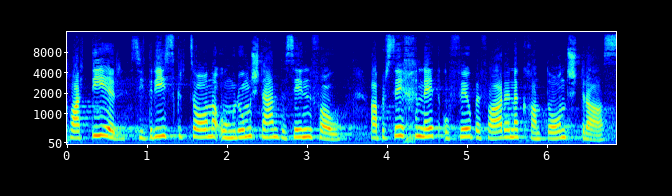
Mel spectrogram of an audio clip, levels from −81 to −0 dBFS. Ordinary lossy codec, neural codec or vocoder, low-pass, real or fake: MP3, 64 kbps; none; 14.4 kHz; real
